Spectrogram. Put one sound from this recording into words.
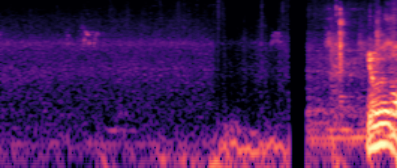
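A man pushes a sliding metal gate, which rattles.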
